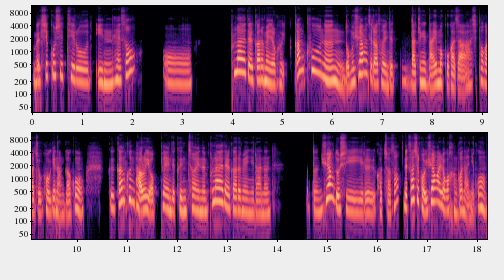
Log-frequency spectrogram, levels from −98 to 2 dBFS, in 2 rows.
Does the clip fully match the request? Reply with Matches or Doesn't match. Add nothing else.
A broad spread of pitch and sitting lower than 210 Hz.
Matches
